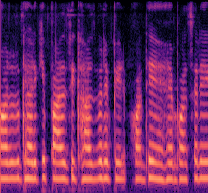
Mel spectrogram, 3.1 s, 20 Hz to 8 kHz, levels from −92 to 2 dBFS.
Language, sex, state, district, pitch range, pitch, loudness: Hindi, female, Haryana, Jhajjar, 245-255 Hz, 250 Hz, -18 LUFS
